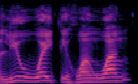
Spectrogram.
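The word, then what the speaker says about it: Liu Wei Di Huang Wan: Se pronuncia Liu Wei Tijuan Wan o Liu Wei Tijuan Tan, o también se puede decir Liu Wei Tijuan San en extracto seco.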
